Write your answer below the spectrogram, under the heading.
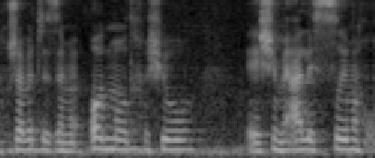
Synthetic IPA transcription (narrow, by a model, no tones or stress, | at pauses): iχo̞ʃevet̪ʃezemeʔo̞dmeod̥χaʃuv | ʃemeʔalesʁimaχ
